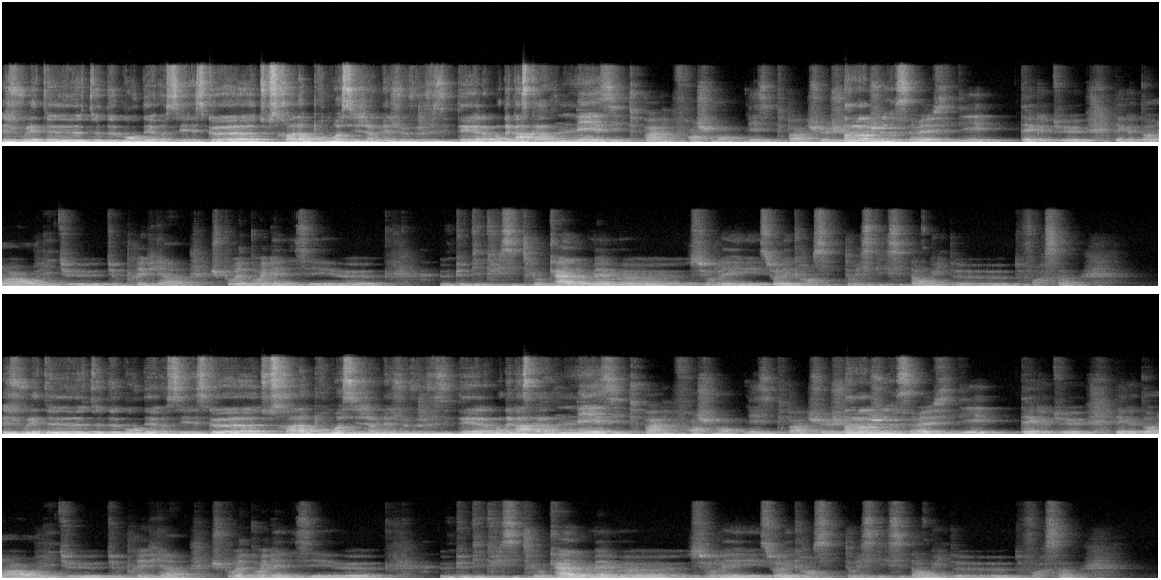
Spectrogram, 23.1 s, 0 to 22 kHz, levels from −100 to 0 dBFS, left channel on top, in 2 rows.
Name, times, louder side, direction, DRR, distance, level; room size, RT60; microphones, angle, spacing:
voice 1, 0.0-5.5 8.4-9.2, left 2 dB, 55° left, 1 dB, 0.6 m, -22 dB
voice 2, 5.1-9.9 10.2-22.7, equal, 20° left, -4 dB, 1.0 m, -31 dB
5.7 x 2.8 x 3.0 m, 0.91 s
head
